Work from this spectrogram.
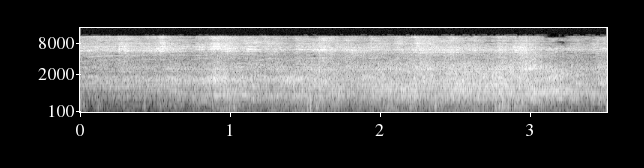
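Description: A Diamond aerobatic aircraft at an air show over Stewart International Airport accelerates in a descent, its engine a steady, fairly distant drone with a faint rising swell and outdoor crowd ambience.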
